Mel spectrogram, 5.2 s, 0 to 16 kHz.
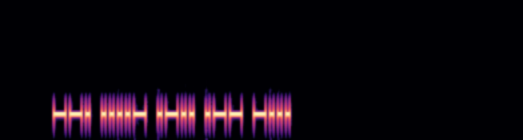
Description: Morse code, heard as a keyed tone, about 30 wpm, 700 Hz. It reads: G4LWB
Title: DXCC-100 Call Signs - 5 Characters - 30wpm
